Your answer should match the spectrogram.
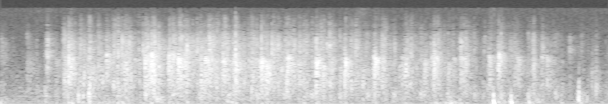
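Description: Faint audience applause that builds about half a second in and thins out near the end to a few last claps.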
